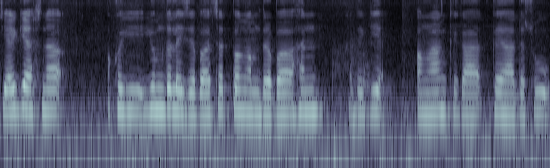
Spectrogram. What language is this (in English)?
Manipuri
